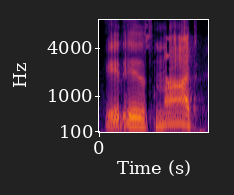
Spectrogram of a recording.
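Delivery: put-on high protesting child voice; defensive girl. Ruthie protests to Martin, high and defensive. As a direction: insist it's yours.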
